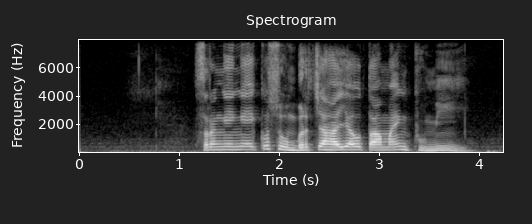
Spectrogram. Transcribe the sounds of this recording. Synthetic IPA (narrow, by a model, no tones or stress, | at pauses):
səɾəŋeŋeikusumbərt͡ʃaɦajaut̪amaɪŋb̥ṳmi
